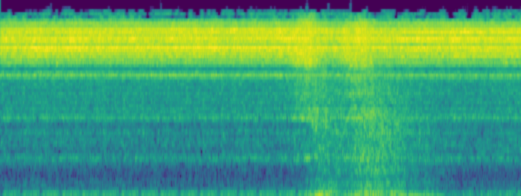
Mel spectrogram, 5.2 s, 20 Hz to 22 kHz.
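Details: 1977 Dodge van 318 V8 2bbl after mileage/horsepower rebuild with changed air intake, first cold start, idling in gear: low steady even rumble, quiet, no ticks or knocks. Normal idle.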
